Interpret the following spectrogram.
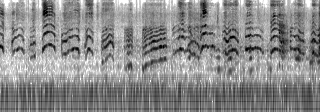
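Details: Young puppies of a stray mother dog living in a rough place, picked up by a person: rapid high arched whimpers and yelps repeated several times a second, with a low steady rumble underneath.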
